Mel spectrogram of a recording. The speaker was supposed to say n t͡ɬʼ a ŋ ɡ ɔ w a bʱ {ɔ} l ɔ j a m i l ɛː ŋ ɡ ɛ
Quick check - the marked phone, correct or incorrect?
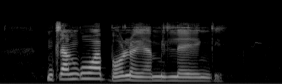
correct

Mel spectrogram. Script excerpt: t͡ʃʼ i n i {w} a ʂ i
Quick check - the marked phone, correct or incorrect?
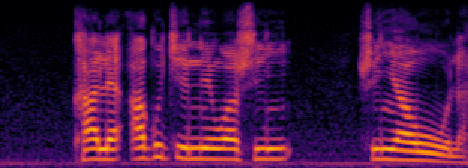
correct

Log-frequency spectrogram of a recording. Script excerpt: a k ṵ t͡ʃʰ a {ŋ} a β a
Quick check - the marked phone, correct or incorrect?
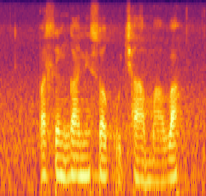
incorrect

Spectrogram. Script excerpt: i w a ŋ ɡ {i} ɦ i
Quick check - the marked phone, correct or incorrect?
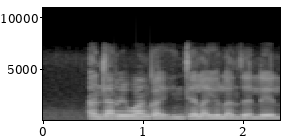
incorrect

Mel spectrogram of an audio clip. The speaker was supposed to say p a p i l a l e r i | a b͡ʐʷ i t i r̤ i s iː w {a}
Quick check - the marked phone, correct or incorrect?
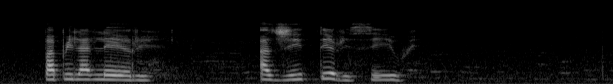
incorrect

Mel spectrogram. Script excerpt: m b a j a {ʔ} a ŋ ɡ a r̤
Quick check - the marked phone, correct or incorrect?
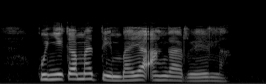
correct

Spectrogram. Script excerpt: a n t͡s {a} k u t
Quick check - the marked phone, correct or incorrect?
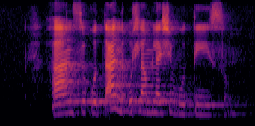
incorrect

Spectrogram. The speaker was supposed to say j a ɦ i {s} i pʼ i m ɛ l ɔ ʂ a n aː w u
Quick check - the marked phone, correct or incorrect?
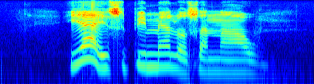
incorrect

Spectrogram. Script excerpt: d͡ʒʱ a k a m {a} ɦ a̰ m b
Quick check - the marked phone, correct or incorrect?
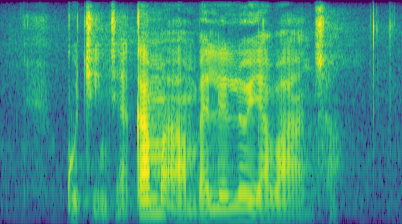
correct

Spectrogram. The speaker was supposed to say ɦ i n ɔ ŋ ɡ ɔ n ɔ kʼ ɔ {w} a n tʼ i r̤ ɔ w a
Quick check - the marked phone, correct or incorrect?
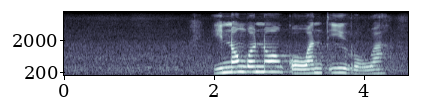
correct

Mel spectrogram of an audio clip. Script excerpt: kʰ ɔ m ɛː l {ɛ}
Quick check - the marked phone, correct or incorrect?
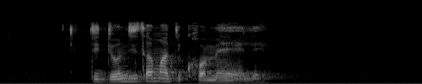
correct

